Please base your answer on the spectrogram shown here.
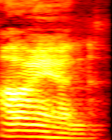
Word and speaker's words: iron: Right, it's called an iron. Don't pronounce the R.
